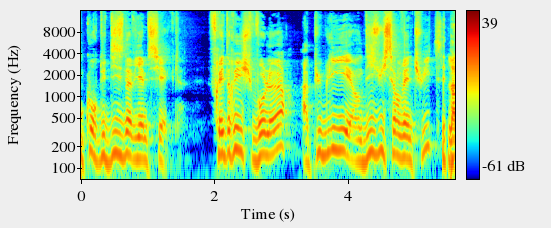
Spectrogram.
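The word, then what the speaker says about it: Wöhler: comme une molécule organique ce n'est pas un voleur c'est juste son nom de famille ça se prononce voleur voilà je me dis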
